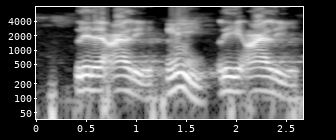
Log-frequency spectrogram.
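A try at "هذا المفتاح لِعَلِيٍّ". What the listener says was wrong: Ya-nya ditasdid itu. Li aliyin.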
